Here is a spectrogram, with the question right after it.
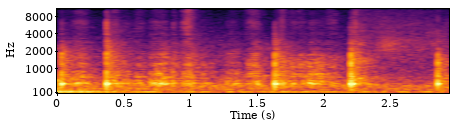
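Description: A pen writing geometry proof notes on paper: steady scratching strokes with sharp taps as the tip lifts and lands about every half second, close and quiet, with a low hum underneath.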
